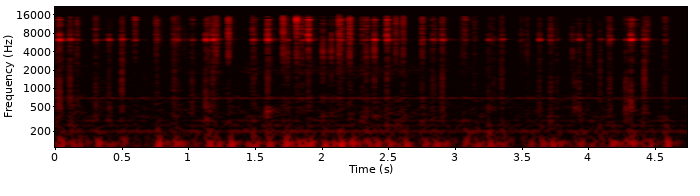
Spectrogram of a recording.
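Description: Long nails tap rapidly along an elongated glass perfume bottle, partly filled with pink liquid and lying flat on a table. The result is a dense, continuous stream of light, bright clicks over a steady low hum.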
